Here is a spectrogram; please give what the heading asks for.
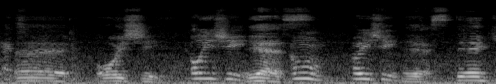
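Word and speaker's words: oishii: Oishi.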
